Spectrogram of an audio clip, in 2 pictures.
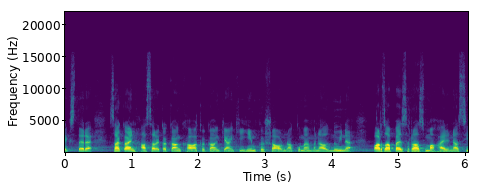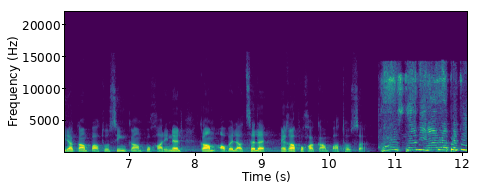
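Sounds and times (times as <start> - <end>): man presenting news: 0.0 - 12.0.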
